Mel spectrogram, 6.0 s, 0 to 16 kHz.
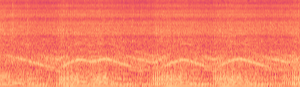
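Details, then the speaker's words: Honda Trail 70, hard to start, carburetor already rebuilt, revved: an intermittent supercharger-like grinding whine rising and falling with revs, from one side of the engine. "Sounds like a supercharger. So, basically, I just got to start tearing it down so I can figure out where it's coming from."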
